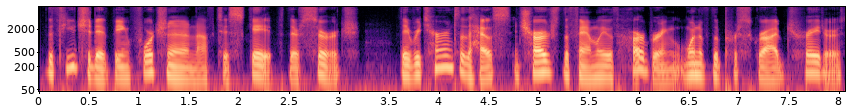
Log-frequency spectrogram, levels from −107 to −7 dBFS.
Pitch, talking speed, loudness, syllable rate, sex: 110 Hz, 185 wpm, -22 LUFS, 6.3 syllables/s, male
